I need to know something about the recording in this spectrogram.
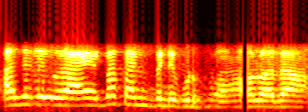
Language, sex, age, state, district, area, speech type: Tamil, female, 18-30, Tamil Nadu, Kallakurichi, rural, conversation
